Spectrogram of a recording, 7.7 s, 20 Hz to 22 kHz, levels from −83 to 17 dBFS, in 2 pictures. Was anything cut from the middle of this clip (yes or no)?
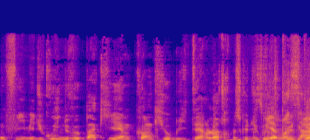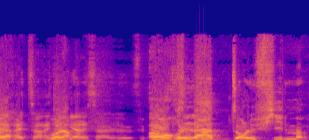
yes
